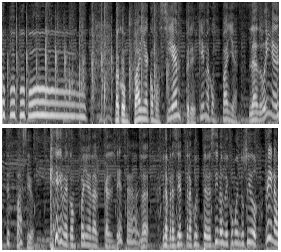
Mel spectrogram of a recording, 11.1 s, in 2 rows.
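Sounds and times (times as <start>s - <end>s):
speech: 0.0s - 1.6s, 2.2s - 11.0s
rhythmic clapping: 0.0s - 11.0s.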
